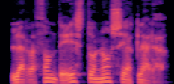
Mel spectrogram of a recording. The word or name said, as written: aclara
